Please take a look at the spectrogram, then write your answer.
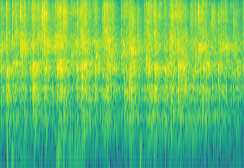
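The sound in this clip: Audience applause welcoming a panel of chief economists at a growth summit session: dense, steady clapping from many hands that fills the whole stretch at an even level.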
